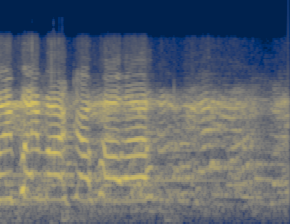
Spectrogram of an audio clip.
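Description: Indistinct chatter of high young voices talking over one another.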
